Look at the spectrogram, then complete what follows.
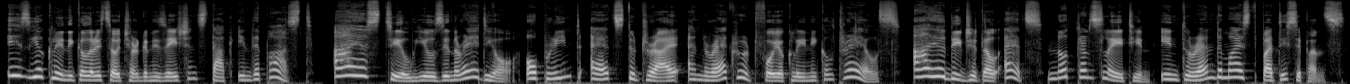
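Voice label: language English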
